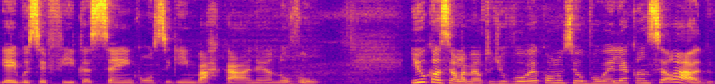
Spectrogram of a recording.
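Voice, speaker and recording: Speaking very fast with vocal fry, a woman at medium pitch lets her voice swing very widely up and down. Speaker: lawyer. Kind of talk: interview.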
